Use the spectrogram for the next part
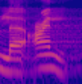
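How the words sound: The ain sound is pressed from the throat. The speaker calls it right. "keluar ain ini dari tenggorokan bagian tengah"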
